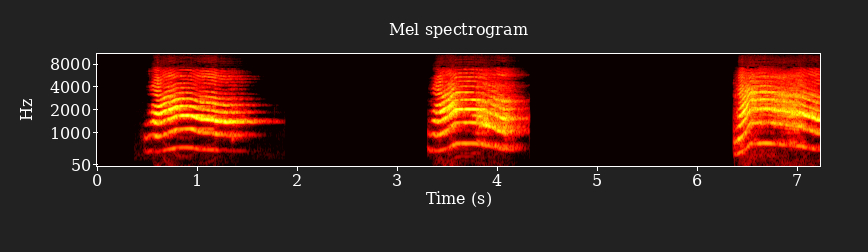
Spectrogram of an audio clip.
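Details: Three clear, rich meows from a fluffy cat watching intently out a window, each roughly a second long with a gently bowed pitch, spaced about every three seconds with silence between.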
